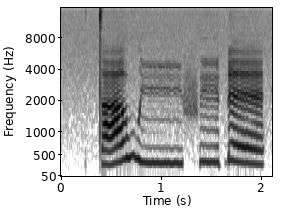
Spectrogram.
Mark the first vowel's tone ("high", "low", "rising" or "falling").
rising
